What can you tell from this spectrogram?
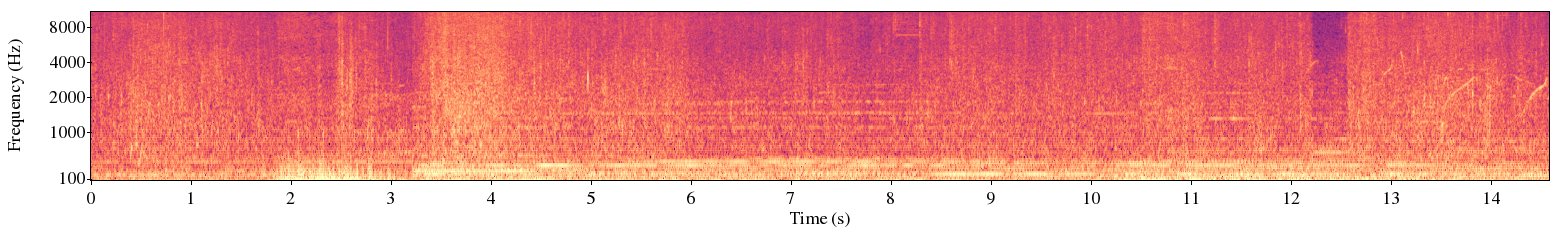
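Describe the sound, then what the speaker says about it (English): Bubbling water in the Hogwarts Legacy video game, heard as a steady churning, rushing water noise with a low rumble that swells after the first two seconds and continues throughout, with no voices. "Look! Where the water's bubbling. How odd."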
